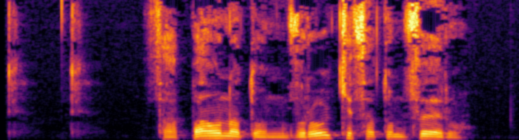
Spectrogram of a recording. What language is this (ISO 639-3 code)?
ell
